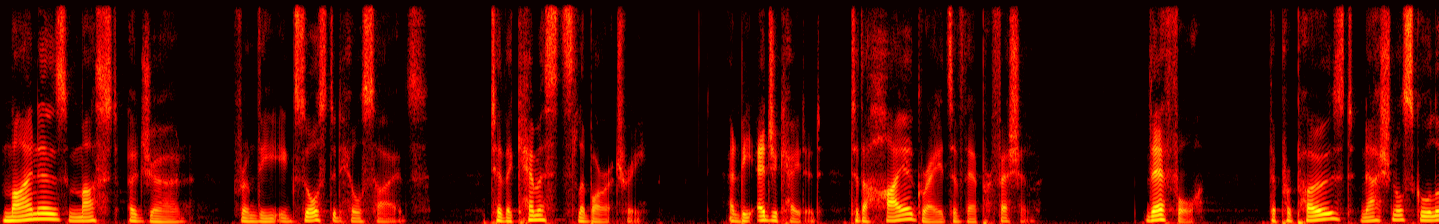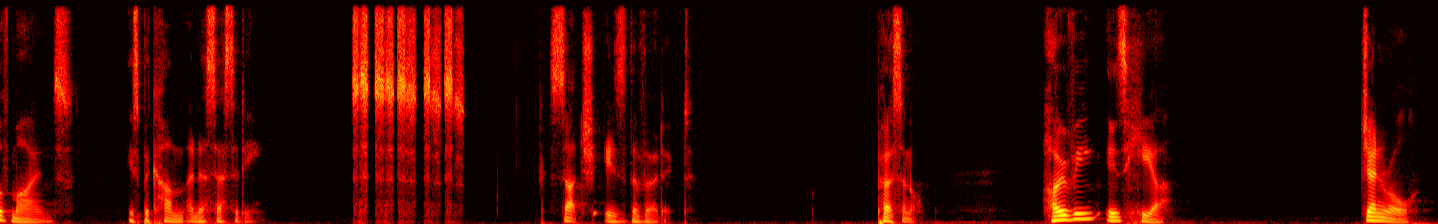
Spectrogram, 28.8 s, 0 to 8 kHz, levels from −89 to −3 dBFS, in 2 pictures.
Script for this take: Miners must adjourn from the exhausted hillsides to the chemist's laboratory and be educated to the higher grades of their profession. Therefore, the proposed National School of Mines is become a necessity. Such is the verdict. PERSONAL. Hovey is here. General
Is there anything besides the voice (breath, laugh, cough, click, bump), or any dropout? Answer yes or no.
yes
